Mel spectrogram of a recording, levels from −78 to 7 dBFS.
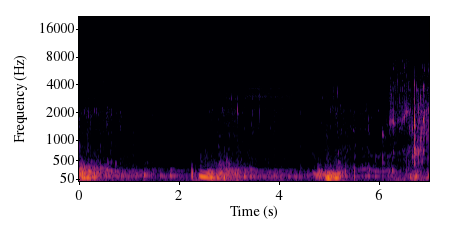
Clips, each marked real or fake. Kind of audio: real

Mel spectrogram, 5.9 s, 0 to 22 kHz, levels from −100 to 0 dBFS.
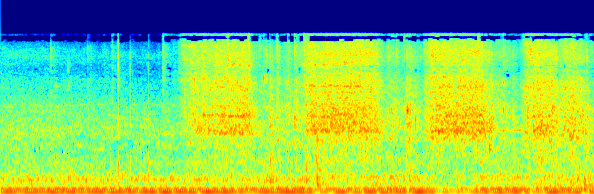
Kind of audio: real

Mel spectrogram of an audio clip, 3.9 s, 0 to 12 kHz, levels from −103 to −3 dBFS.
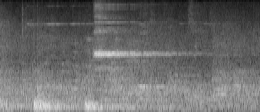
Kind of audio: real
